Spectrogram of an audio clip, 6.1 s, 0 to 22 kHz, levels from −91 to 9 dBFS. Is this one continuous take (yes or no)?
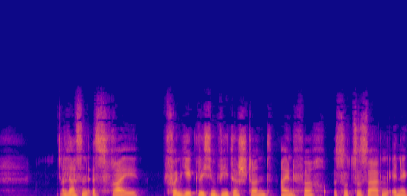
no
